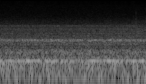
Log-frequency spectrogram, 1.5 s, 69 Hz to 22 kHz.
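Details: New Vevor diesel heater on setting 6, about 400 °F at the outlet tube: steady even roar with a constant mid-pitched hum and faint higher tone, no surging or popping; burning cleanly at full output.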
